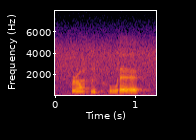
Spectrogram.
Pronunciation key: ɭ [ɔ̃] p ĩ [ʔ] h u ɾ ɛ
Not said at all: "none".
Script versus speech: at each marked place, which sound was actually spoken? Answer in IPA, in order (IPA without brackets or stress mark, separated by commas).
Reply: ɔ̃, ʔ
